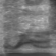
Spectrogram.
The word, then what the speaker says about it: Griot's: It's pronounced Griot's according to somebody on YouTube. Griot's Garage. Grooves? Something like that. Apparently you don't say the T.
